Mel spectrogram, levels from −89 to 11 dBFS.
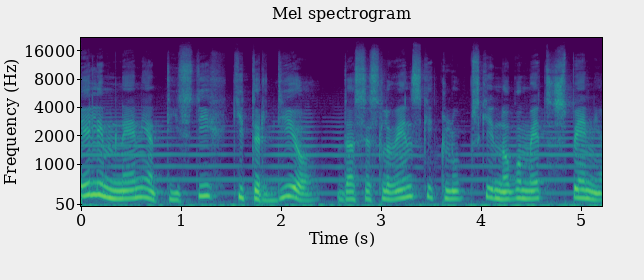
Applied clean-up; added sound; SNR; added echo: none; Trumpet; 20 dB; none.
